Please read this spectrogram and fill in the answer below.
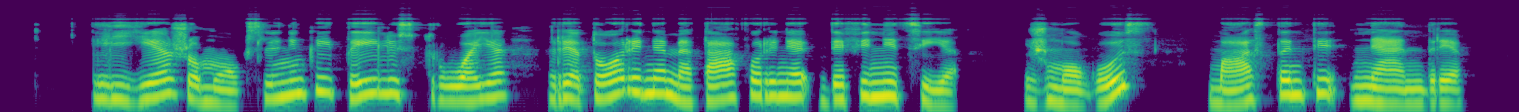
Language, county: Lithuanian, Kaunas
